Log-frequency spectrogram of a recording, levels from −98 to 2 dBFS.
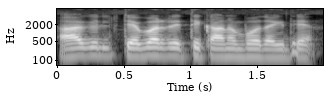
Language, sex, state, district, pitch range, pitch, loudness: Kannada, male, Karnataka, Koppal, 135-150 Hz, 140 Hz, -18 LUFS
